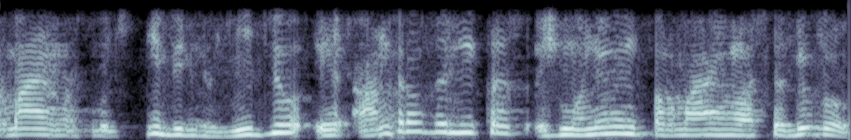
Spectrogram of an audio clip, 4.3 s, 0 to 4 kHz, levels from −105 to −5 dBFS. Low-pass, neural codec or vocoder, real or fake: 3.6 kHz; codec, 16 kHz, 4 kbps, FreqCodec, larger model; fake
